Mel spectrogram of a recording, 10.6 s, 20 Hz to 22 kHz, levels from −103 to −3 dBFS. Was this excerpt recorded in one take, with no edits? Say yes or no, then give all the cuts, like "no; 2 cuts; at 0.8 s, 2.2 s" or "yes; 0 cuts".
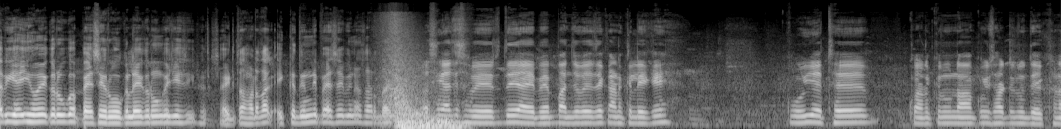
no; 1 cut; at 4.1 s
